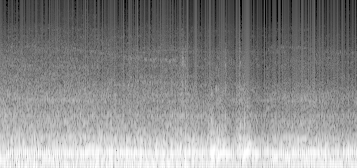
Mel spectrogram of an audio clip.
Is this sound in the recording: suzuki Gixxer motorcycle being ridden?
yes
